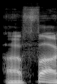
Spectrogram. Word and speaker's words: pho: Well, it was in pho, which I like pho, the soup, the Vietnamese soup. That's how it's pronounced.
